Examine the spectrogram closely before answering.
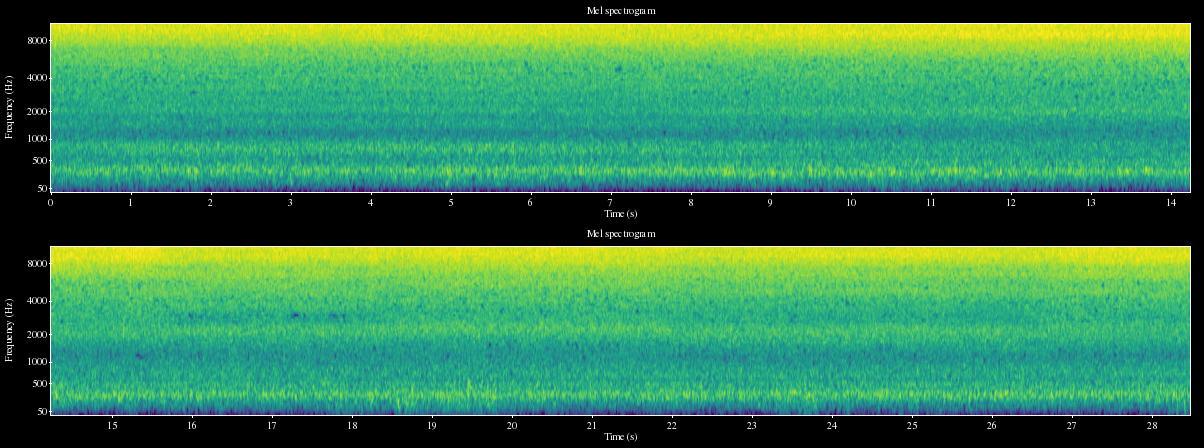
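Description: Swollen mountain river in spate after heavy rain, its muddy water rushing over a stony bed with a steady, unbroken sound.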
